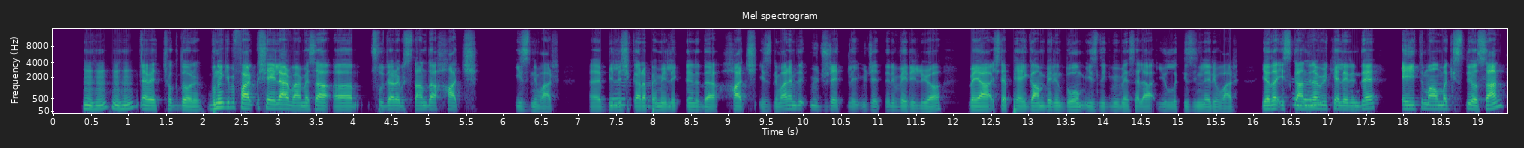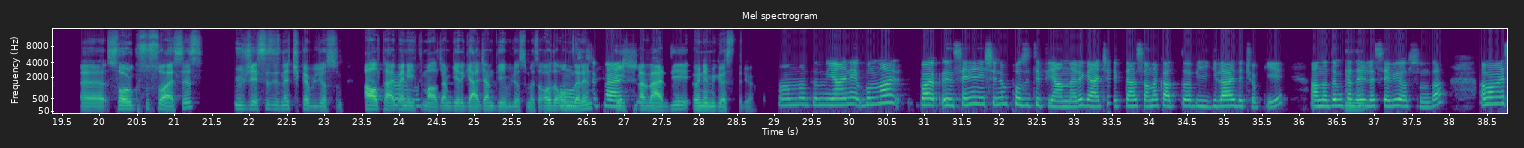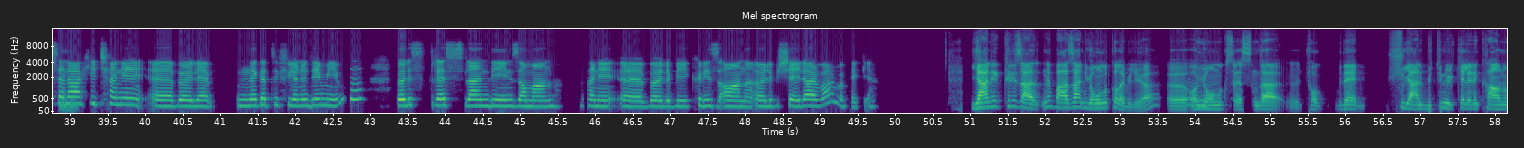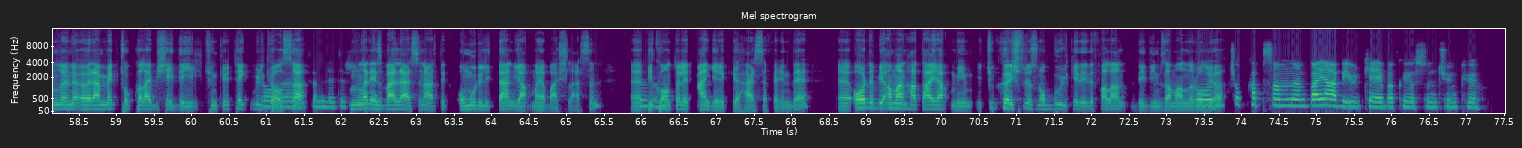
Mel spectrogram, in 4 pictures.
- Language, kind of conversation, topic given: Turkish, podcast, Bu iş hayatını nasıl etkiledi ve neleri değiştirdi?
- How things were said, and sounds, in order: unintelligible speech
